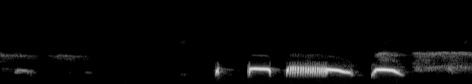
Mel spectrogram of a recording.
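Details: Spotted dove call meant to make newly caught doves bold and quick to coo: a soft click, a clipped coo, a long purring note sliding downward, then a rounded coo. Another dove murmurs faintly in the background.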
